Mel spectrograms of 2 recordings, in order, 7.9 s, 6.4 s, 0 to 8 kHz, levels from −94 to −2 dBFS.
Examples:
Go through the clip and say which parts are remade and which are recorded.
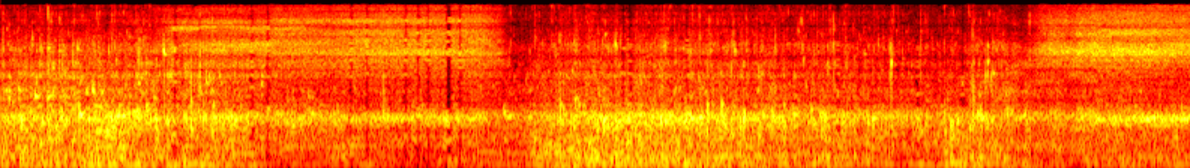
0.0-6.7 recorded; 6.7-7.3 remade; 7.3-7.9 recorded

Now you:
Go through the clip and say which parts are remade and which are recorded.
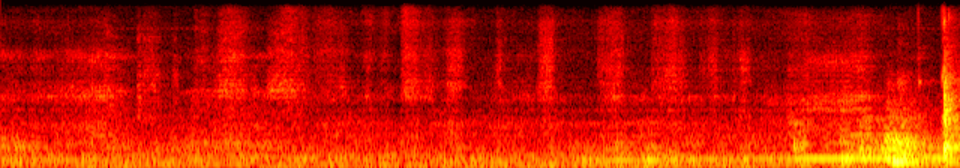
0.0-0.7 remade; 0.7-2.1 recorded; 2.1-5.9 remade; 5.9-6.4 recorded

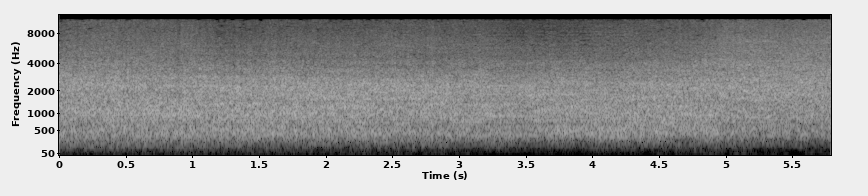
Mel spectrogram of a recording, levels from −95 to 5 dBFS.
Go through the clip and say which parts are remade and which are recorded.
0.0-3.1 recorded; 3.1-4.3 remade; 4.3-5.8 recorded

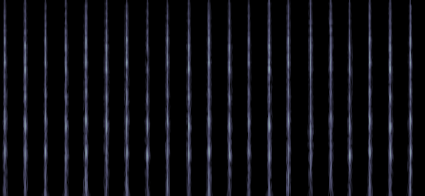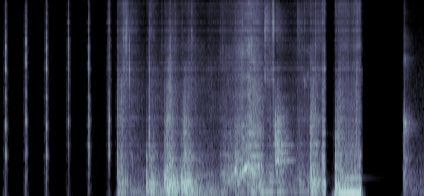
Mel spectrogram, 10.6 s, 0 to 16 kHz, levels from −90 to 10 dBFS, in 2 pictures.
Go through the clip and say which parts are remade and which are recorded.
0.0-3.8 recorded; 3.8-4.3 remade; 4.3-6.0 recorded; 6.0-10.2 remade; 10.2-10.6 recorded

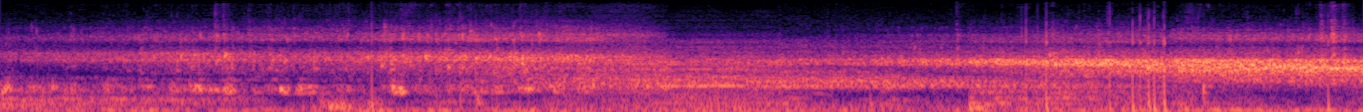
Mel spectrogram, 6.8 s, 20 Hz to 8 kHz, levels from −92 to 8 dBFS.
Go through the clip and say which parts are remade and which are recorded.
0.0-2.8 recorded; 2.8-3.9 remade; 3.9-6.8 recorded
